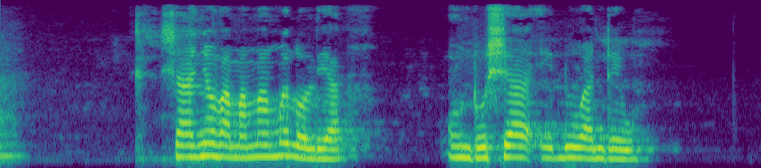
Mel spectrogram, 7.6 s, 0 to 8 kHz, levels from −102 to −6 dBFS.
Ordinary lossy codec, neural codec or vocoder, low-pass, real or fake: MP3, 64 kbps; none; 7.2 kHz; real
